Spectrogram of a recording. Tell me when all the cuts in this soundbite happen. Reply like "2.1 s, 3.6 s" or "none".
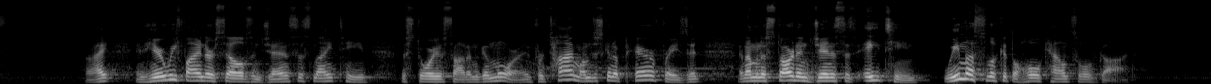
9.3 s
